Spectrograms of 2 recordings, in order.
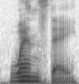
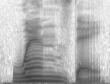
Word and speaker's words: Wednesday: The next will be Wednesday. Okay? The D is silent here. Wednesday. We do not pronounce the D. Okay? Wednesday.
